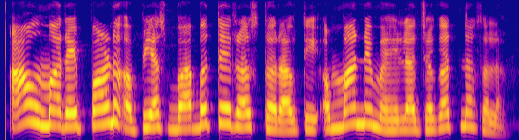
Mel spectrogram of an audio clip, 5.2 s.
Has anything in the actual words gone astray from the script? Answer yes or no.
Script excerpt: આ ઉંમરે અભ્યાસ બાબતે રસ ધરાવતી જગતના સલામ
yes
